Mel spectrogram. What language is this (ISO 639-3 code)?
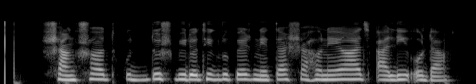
ben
